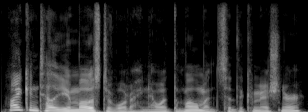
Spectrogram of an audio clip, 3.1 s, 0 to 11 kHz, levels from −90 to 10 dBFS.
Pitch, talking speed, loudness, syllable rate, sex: 115 Hz, 290 wpm, -19 LUFS, 6.6 syllables/s, male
